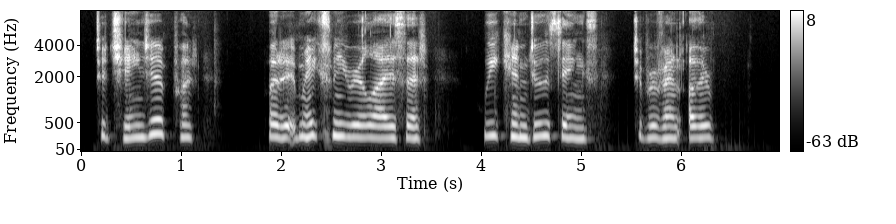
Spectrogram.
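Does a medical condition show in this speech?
Yes: Parkinson's disease; living with it for a long time.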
